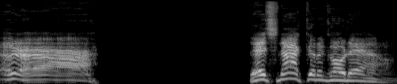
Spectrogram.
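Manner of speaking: low devil voice, drawling, long drawn-out "ah". Mimicking people asked when the stock market will go down, mock devil voice. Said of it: "they start sounding like the devil".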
